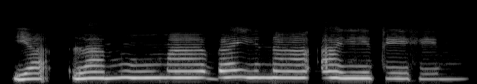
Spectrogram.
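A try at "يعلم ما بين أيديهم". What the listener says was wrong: Ya'lamu ma-nya panjang. Ya'lamu ma. Yang ya'lamunya enggak panjang. Panjangnya ma-nya. Ya'lamu ma baina aydihim.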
